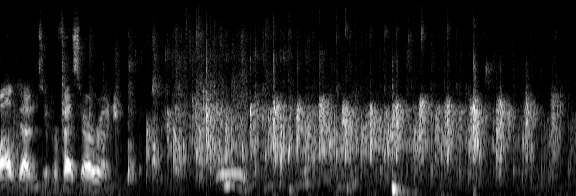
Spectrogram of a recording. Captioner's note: applause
